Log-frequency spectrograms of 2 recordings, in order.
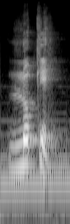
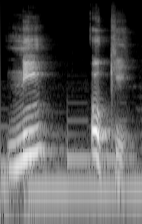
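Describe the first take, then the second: First: One merged word, starting with an l sound. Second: Two words, starting with an n sound.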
